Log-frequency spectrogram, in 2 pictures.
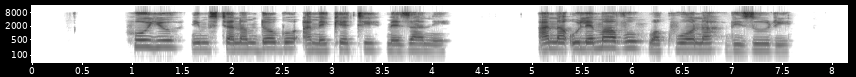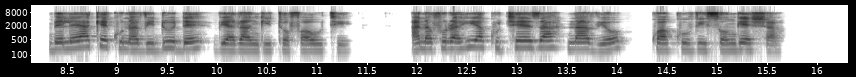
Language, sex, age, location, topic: Swahili, female, 50+, Nairobi, education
